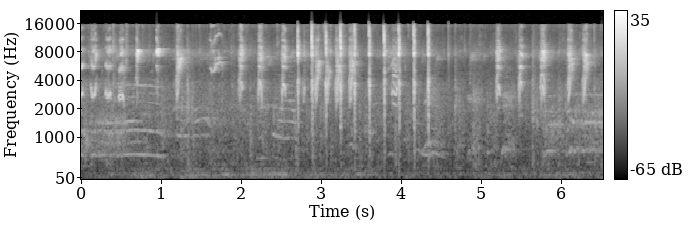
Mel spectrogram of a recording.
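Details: High, sharp chipping song of an olive-backed sunbird, delivered in a rapid, slightly uneven series of metallic ticks with occasional squeaky twists. Faint lower chatter is heard early.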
